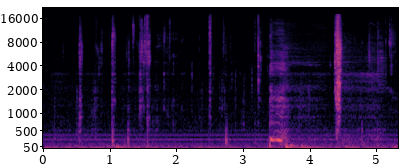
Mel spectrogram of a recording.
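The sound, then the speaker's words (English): Wet licking and smacking of a palm smeared with a sticky mess: soft, moist clicks and squishes, fairly faint, with a louder wet slurp near the end. “Smearing my palm through this mess so I can lick it up.”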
